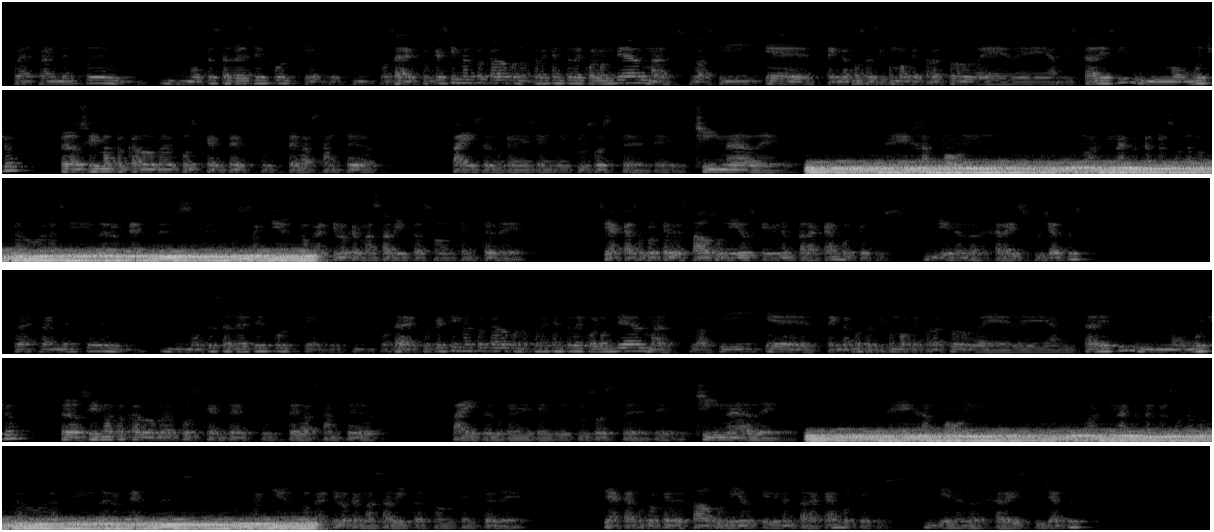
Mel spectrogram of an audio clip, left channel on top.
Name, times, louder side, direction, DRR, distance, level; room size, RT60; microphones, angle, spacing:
voice 1, 0.1-15.8 16.2-20.0 20.9-29.4 29.7-29.8 30.2-35.0, left 2 dB, 85° left, -5 dB, 3.4 m, -45 dB
sound 1, 20.1-27.4, left 2 dB, 25° left, 0.4 m, -22 dB
11.5 x 4.1 x 2.3 m, 0.37 s
head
